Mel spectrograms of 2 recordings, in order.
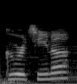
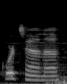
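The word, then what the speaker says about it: Guertena: from a friend that um gurtina that's how it's supposed to be pronounced that's what my friend told me it's not Gana it's supposed to be gurtina like I say that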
